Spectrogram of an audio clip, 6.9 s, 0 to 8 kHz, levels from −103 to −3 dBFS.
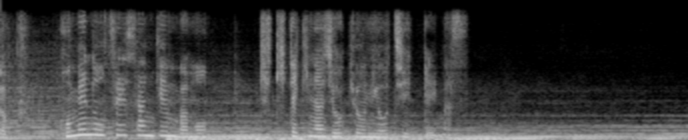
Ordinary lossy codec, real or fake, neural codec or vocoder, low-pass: none; fake; codec, 44.1 kHz, 7.8 kbps, DAC; 7.2 kHz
